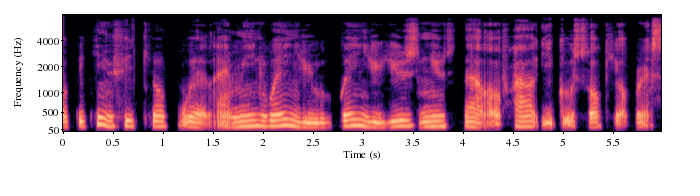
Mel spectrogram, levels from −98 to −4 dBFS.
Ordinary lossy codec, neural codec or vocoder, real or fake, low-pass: none; codec, 16 kHz, 8 kbps, FreqCodec, larger model; fake; 7.2 kHz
